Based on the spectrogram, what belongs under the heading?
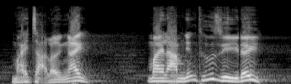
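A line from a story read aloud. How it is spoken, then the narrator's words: Shouting. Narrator (Vietnamese): Ông thầy đang hét lên với gã đàn ông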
